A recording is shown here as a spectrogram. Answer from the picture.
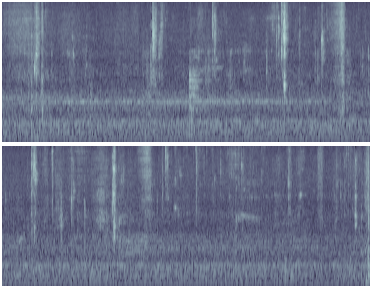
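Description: Soft chewing and mouth sounds of a man eating food with his fingers, with a few scattered small clicks, over a steady low hum inside a car.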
